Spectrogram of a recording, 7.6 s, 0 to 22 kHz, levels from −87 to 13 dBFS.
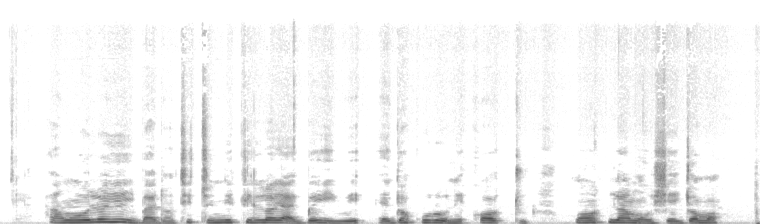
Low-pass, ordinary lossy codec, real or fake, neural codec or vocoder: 19.8 kHz; MP3, 96 kbps; real; none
